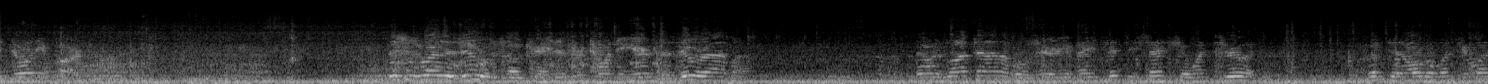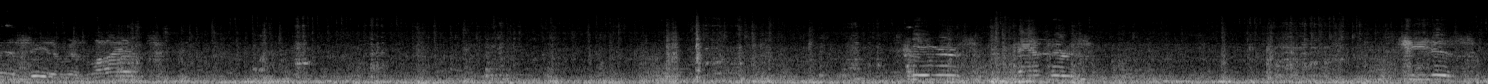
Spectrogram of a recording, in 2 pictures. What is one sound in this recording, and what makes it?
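A small ride vehicle rumbles steadily along.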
